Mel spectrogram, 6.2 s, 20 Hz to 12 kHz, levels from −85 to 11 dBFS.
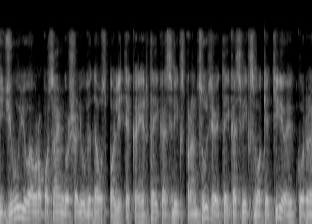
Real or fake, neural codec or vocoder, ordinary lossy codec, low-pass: real; none; AAC, 32 kbps; 7.2 kHz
